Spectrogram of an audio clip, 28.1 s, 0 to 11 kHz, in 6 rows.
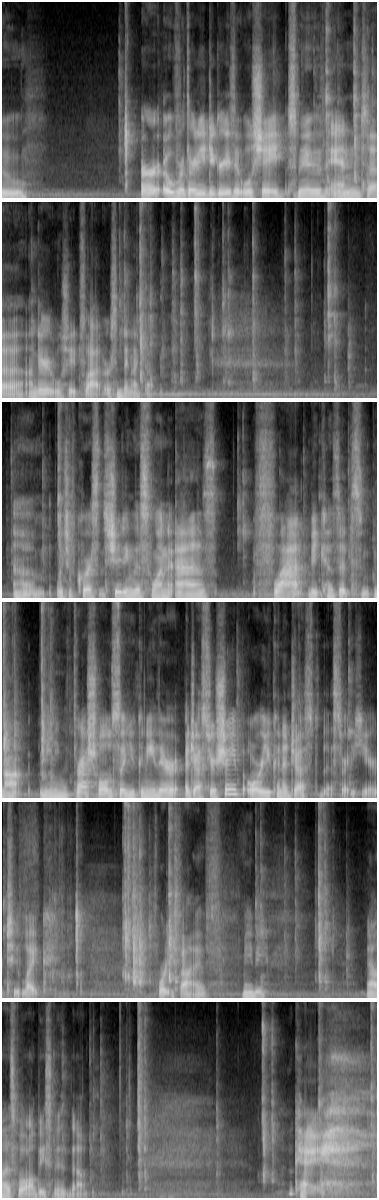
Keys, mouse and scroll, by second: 4.0 Tab, 4.3 Tab, 6.3 Tab, 8.7 Tab, 10.0 Tab, 14.0-14.5 typing, 20.2 typing, 20.4 Return, 20.7 Tab, 22.6 Tab, 25.1 1, 26.6 z, 28.0 Tab.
